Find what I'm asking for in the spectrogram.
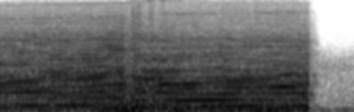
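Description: Simulated car engine in the racing game Assetto Corsa EVO, a steady loud drone with rich harmonics held for about three seconds before cutting off abruptly.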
